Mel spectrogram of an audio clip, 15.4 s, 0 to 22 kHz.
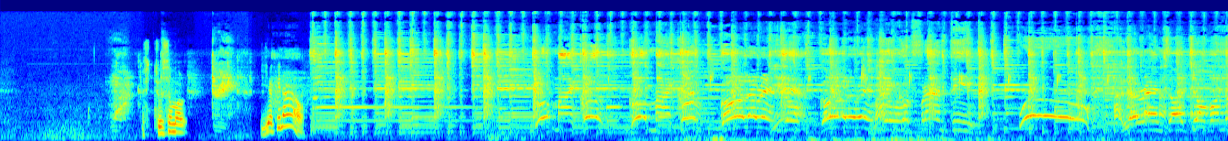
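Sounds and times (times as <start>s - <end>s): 
speech: 1.8s - 2.5s, 3.2s - 4.0s
pop song with a steady driving groove and sung lead vocal: 3.9s - 15.3s.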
